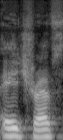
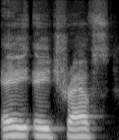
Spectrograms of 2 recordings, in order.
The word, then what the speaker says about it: Ahrefs: Yeah, Ahrefs is exactly the correct pronunciation.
